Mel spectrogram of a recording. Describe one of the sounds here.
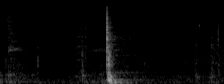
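A plastic button clicks once.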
